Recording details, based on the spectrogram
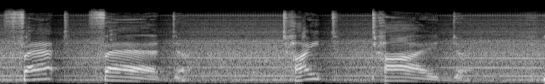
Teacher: when the d's at the end the vowel is longer which precedes it · You notice how when the D's at the end, the vowel's longer, which precedes it. If the T is a final sound in the word, then the vowel is shorter before that one.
